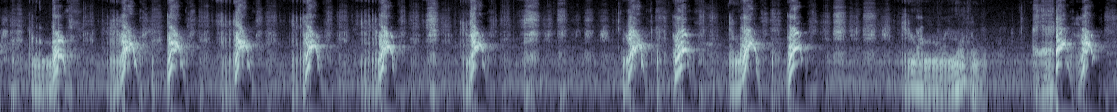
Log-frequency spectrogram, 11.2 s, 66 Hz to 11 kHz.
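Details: Wanting the squeaky toy held by two-year-old Yorkie Tigger, five-year-old Chihuahua/Yorkie mix Gizmo barks steadily on Feb 10, 2011. Short, high yaps repeat about every half to three-quarters of a second, with a brief growly pause before the barking resumes.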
